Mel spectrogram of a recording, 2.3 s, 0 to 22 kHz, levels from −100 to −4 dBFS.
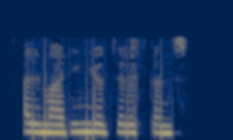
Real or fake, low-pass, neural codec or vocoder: real; 7.2 kHz; none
